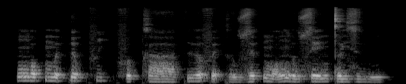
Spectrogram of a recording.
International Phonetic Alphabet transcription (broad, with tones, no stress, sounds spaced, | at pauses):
ŋ ɔ˦˥ p̚ m ə˦˥ t̚ ɗ ə˦˥ p̚ f i˦˥ k̚ f ə˨˩ p̚ x a̤ː˨˩ k ɨ˨˦ ə̯ f ɛ̰˧˨ k ə̤˨˩ w z ə˦˥ t̚ m ɔ̰˧˥ ŋ ə˨˦ w s e˧ n t̪ ə˨˦ j z ɨ̤˨˩ ŋ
